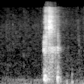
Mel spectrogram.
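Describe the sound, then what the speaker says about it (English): A single short sneeze bursts out close to the microphone over a quiet background. "Big ol' sneeze."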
